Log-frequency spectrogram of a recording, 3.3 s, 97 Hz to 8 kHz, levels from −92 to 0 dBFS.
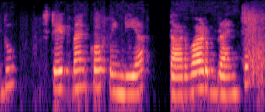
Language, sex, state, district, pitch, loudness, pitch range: Kannada, female, Karnataka, Dharwad, 245 Hz, -19 LUFS, 205-265 Hz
